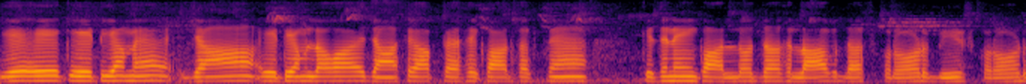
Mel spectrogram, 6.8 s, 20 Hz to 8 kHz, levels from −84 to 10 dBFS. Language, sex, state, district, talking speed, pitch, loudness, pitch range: Hindi, male, Haryana, Rohtak, 265 wpm, 150 Hz, -17 LUFS, 145-155 Hz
